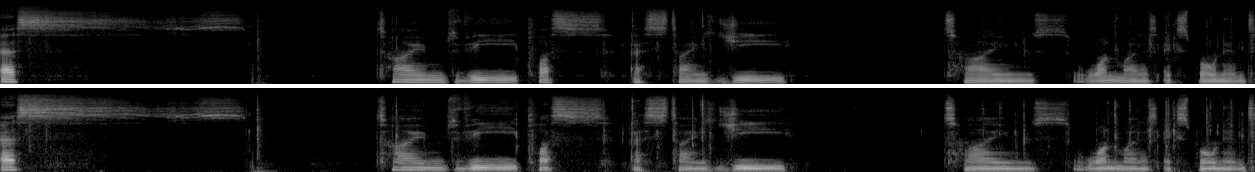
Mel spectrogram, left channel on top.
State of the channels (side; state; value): left; quieter; 3.6 dB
